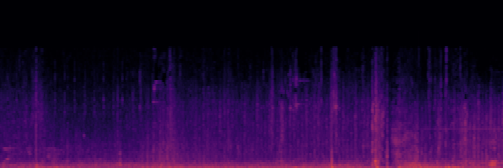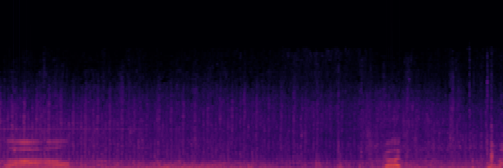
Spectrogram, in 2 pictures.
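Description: Heavy gunfire and explosions rumble in the distance.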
